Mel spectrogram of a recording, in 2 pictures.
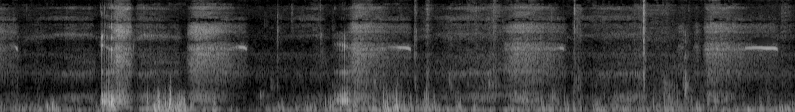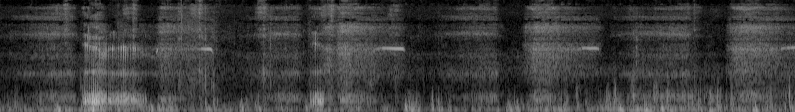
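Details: KuneKune boar snoring with whistling: repeated low grunting snores, each ending in a brief high whistle, roughly one every two seconds.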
